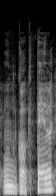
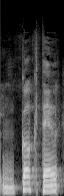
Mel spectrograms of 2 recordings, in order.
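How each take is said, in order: First: "cóctel" wrongly stressed on the last syllable, coc-TEL; accent sur la dernière. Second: "cóctel" stressed on the first syllable, COC-tel; accent sur la première. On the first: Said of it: "on devrait accentuer la dernière syllabe". (« cóctel » accentué sur la dernière syllabe, coc-TEL) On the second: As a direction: hit COC in "cóctel", let tel fall away. (« cóctel » accentué sur la première syllabe, COC-tel) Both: Shown as a demonstration.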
